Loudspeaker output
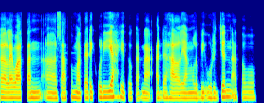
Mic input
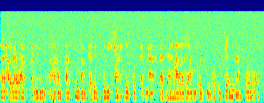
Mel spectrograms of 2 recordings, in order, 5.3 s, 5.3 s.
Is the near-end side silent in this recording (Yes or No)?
Yes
